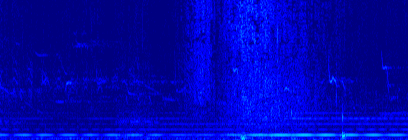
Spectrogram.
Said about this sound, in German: Hört ihr es? Da passiert gerade irgendwas. Die Sirenen heulen los.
